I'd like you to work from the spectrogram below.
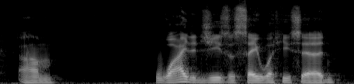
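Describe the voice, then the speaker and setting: A man with a very deep, low pitch talks at a moderate speed on a very clean recording with a silent background. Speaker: church minister co-host. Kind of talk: casual faith discussion.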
